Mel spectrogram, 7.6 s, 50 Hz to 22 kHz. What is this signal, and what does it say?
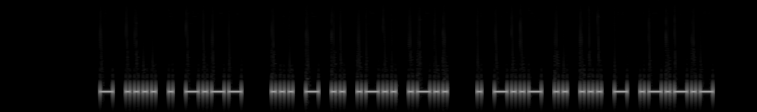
Morse code, heard as a keyed tone, about 28 wpm, 700 Hz. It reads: THEY STILL EXIST.
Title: Sentences from Top 1000 Words - Review Part 5 - 28wpm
